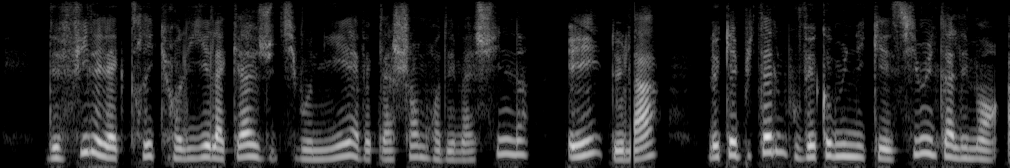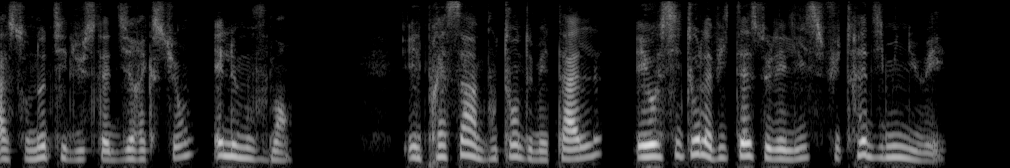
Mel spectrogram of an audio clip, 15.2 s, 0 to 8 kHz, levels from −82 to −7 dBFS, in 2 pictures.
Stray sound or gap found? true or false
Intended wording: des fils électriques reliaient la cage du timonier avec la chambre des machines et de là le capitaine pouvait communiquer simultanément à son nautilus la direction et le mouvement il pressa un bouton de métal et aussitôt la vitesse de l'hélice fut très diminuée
true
